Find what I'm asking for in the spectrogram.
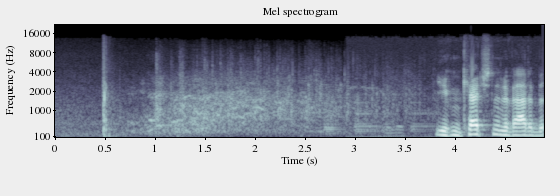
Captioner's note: laughter, Applause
